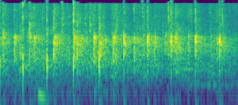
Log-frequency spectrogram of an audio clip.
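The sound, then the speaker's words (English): Audience applause for children's and youth camp workers and campers. A steady patter of many hands clapping holds a fairly even level, with sharp individual claps standing out from the wash. “A huge round of applause to”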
